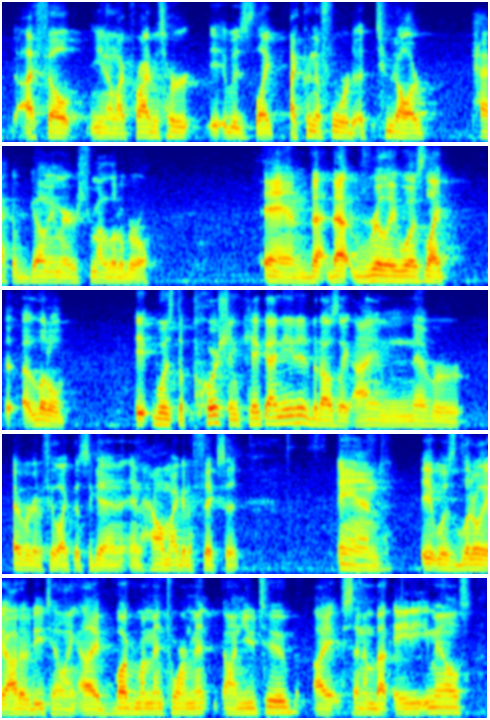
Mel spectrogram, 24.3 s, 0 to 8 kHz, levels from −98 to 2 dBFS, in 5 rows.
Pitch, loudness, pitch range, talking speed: 110 Hz, -24 LUFS, 100-115 Hz, 200 wpm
